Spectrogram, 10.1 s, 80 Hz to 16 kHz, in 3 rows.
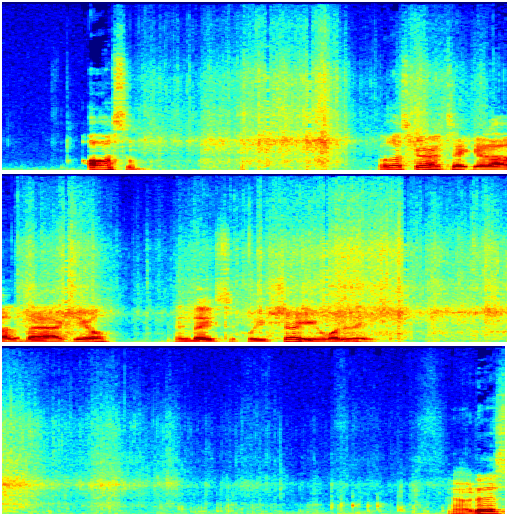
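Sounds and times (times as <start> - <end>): plastic bag rustling: 0.6 - 9.1.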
